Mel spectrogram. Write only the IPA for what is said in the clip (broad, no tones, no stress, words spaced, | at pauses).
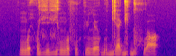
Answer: ŋʷihovʲæ vʲuŋʷifuky løɡʷi ɡʲæɡiɡɯxʷɑ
